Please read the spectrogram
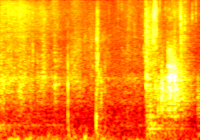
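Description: Deck of Lenormand oracle cards being gathered and squared in the hands on a table: a few light clicks of card edges, with a soft rustle near the end.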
